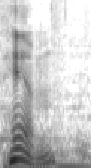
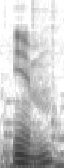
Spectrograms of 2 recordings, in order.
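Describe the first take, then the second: First: The h sound at the start is pronounced. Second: The h sound at the start is dropped. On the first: "we also do this with him"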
